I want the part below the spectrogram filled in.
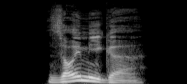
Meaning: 1. comparative degree of säumig 2. inflection of säumig: strong/mixed nominative masculine singular 3. inflection of säumig: strong genitive/dative feminine singular
- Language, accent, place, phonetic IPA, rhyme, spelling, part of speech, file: German, Germany, Berlin, [ˈzɔɪ̯mɪɡɐ], -ɔɪ̯mɪɡɐ, säumiger, adjective, De-säumiger.ogg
